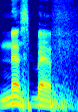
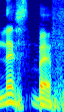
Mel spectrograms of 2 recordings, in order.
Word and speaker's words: Nesbeth: This one is Nefbet. Sorry, I pronounced it incorrectly. Nesbeth. – See me ya flash it and dash it like me got it. – Nesbeth. I can't pronounce the TH properly.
